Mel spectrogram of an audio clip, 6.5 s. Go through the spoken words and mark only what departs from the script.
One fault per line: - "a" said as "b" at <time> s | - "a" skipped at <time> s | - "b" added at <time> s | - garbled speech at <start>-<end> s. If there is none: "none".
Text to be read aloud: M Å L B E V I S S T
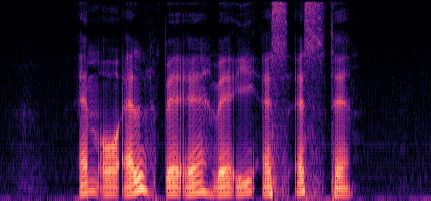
none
